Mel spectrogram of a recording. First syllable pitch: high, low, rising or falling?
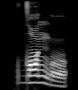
high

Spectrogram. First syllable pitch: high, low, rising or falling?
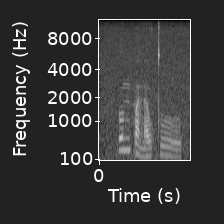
high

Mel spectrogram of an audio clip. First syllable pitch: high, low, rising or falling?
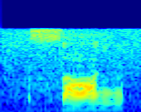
high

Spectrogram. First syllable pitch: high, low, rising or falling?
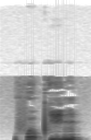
low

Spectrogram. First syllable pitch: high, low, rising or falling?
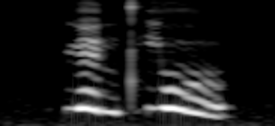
falling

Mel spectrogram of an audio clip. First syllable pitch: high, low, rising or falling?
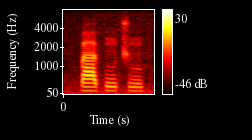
low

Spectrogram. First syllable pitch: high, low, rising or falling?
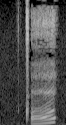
rising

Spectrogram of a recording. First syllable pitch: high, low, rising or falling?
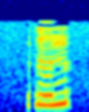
rising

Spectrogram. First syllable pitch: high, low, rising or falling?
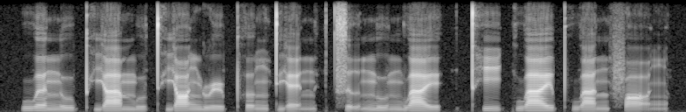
falling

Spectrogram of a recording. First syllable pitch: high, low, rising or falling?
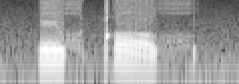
high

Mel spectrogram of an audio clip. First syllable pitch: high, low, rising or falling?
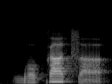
low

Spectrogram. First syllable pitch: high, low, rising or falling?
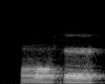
low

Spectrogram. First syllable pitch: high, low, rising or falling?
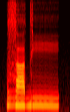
high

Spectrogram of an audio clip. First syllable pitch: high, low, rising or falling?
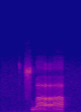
low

